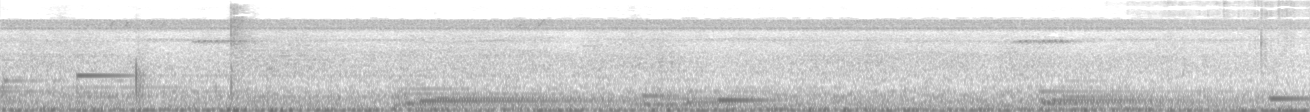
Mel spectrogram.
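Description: Steady high chirring of crickets, with a low rumble underneath and a few faint soft music notes.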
